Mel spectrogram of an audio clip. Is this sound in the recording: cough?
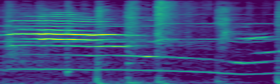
no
